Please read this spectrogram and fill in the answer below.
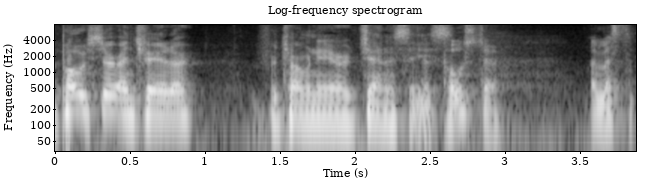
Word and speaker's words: Genisys: People, people are like, it's Genesis, but it's pronounced Genisys.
